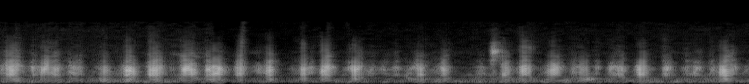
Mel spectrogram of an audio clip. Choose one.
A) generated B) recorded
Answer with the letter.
A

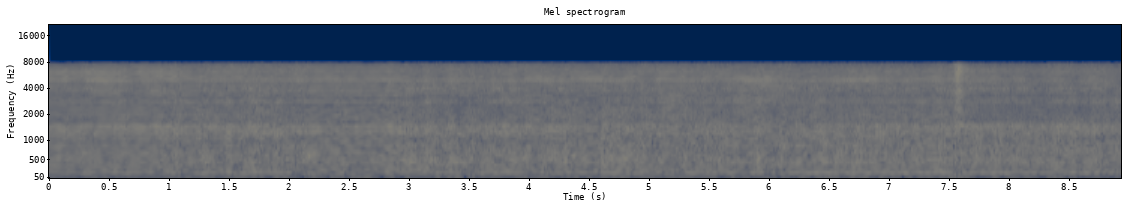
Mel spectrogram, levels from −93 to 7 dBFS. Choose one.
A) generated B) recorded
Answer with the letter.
A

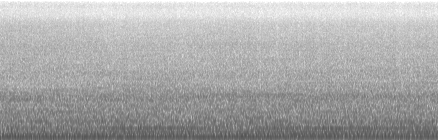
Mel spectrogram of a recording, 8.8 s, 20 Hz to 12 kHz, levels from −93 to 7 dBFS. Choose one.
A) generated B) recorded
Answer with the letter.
B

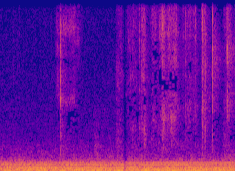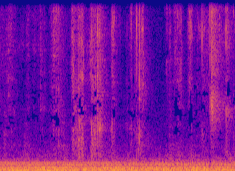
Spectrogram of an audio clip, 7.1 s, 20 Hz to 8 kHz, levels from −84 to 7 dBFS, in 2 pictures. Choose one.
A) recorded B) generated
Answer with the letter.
A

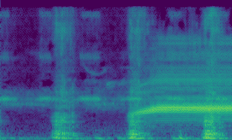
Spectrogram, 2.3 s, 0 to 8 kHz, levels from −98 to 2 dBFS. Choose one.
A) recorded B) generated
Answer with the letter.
B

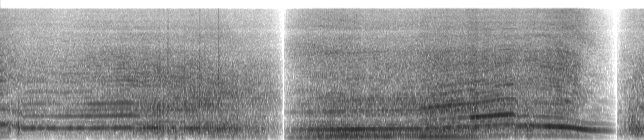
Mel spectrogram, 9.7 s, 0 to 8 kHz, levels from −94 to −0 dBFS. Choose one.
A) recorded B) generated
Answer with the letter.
A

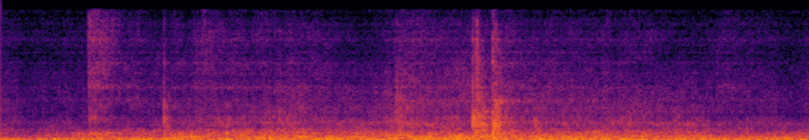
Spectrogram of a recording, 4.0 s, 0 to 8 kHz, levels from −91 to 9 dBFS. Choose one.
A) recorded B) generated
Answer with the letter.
B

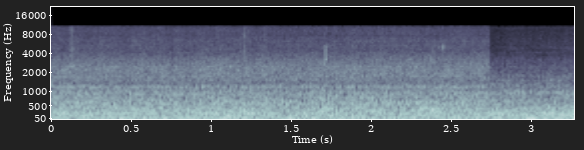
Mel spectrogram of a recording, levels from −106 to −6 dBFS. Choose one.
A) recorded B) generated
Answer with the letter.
A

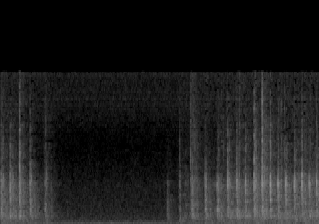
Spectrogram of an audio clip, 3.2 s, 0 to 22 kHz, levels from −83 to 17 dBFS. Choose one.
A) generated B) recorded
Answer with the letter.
A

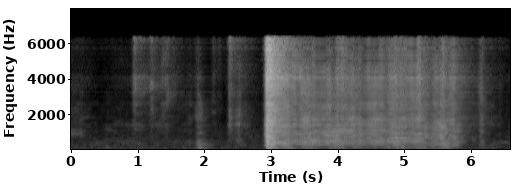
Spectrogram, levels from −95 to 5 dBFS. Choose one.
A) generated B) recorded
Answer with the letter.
A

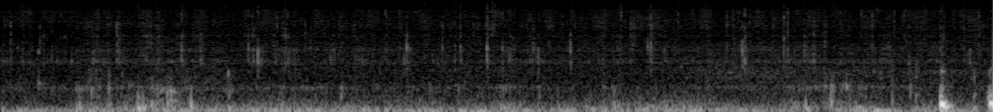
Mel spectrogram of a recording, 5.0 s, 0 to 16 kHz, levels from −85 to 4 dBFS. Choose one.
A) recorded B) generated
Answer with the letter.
A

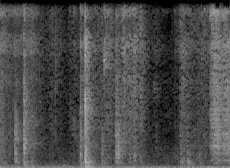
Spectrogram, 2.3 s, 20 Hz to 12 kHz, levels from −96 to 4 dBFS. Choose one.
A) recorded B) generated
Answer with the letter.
A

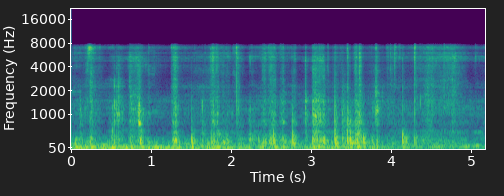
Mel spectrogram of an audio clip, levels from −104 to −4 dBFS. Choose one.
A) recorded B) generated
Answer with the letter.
B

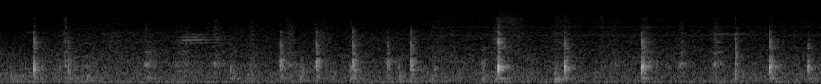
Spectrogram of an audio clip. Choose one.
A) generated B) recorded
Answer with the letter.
B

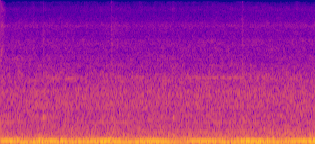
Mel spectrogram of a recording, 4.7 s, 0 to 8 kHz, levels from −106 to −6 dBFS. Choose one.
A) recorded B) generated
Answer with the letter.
B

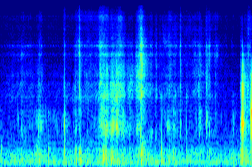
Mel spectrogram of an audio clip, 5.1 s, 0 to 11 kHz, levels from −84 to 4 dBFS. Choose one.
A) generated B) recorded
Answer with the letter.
A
